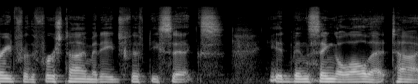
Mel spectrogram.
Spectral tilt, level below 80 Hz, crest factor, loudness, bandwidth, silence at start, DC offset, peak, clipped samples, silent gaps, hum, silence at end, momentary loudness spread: -5 dB/octave; -60 dBFS; 16 dB; -22 LUFS; 15.5 kHz; 0 s; under 0.1%; -6 dBFS; under 0.1%; none; none; 0 s; 9 LU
